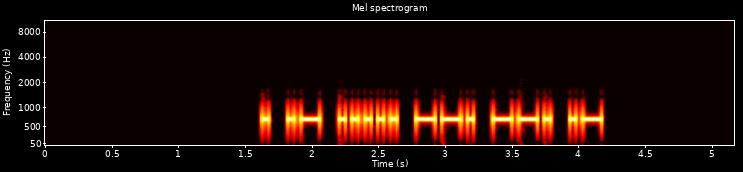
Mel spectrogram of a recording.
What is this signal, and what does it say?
Morse code, heard as a keyed tone, about 25 wpm, 700 Hz. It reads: EA5GGA
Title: DXCC-100 Call Signs - 6 Characters - Repeated 3x - 25wpm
